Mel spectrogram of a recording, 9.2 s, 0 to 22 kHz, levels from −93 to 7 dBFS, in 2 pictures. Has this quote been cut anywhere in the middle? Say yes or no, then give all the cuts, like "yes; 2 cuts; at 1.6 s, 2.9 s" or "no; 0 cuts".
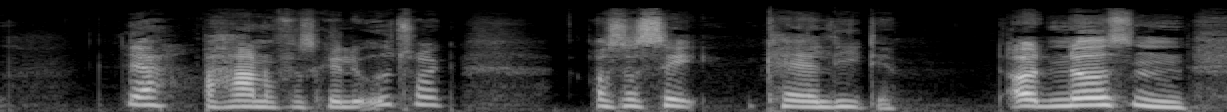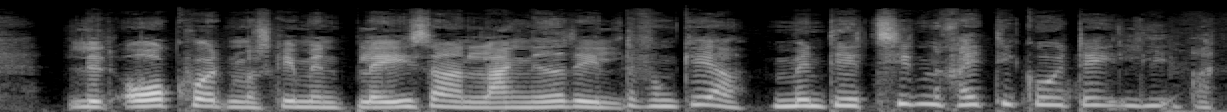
yes; 1 cut; at 6.9 s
